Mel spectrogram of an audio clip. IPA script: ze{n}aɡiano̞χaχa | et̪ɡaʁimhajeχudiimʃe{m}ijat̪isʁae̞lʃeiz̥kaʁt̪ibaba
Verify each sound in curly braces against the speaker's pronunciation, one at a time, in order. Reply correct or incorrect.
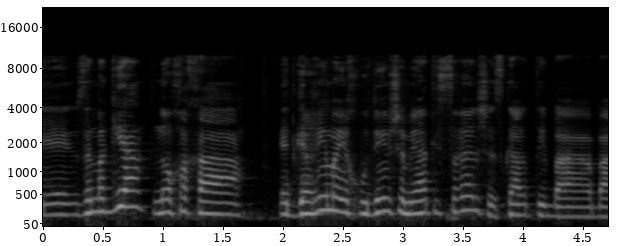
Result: incorrect, correct

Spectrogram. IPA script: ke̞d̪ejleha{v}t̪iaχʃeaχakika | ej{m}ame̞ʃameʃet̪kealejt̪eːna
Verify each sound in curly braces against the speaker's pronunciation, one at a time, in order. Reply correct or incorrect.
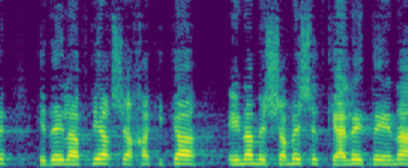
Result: incorrect, incorrect

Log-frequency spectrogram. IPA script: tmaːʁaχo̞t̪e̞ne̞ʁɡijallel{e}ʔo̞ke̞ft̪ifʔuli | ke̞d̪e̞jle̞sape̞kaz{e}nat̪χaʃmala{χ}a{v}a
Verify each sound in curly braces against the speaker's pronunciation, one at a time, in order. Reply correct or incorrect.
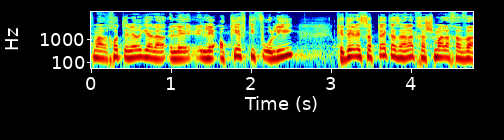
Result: correct, incorrect, correct, correct

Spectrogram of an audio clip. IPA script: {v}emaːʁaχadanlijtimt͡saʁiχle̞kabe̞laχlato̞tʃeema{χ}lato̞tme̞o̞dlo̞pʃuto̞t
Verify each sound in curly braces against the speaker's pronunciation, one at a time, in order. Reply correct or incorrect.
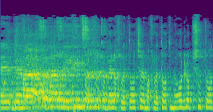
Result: incorrect, correct

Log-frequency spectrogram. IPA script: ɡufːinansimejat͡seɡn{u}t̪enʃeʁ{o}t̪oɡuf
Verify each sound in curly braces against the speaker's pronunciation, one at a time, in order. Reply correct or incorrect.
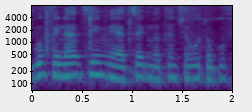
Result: incorrect, incorrect

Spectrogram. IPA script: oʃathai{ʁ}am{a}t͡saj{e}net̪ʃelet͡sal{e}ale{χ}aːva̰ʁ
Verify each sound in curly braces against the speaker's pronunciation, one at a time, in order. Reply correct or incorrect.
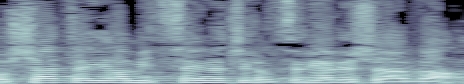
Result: correct, incorrect, correct, incorrect, incorrect

